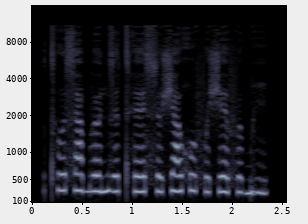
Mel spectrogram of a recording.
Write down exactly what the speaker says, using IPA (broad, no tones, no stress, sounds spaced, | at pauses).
tʰ ɤ s a b œ n z ə tʰ ɛ s œ ʃ a χʷ œ f ə ʃ ɛ f œ b i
